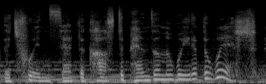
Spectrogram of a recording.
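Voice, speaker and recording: A woman voicing an excitable, self-mocking reclusive manga artist in a video game, with dramatic delivery. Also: mid-range voice, a little fast, close to an everyday voice. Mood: animated storytelling. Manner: dramatic, exclamatory. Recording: music behind the voice.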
